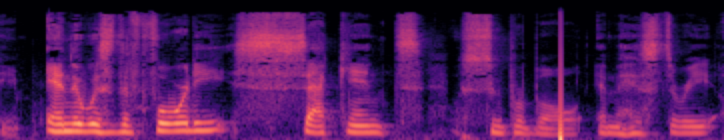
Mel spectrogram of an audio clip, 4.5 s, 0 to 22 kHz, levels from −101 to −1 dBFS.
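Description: At 3.49 s a processing stage in the chain hit invalid numbers at full scale: a calculation returned infinite or undefined values, and these were clamped to the largest value the format can hold, pinning the output at one extreme value, far beyond the speech's peaks, for one processing block. The stretch lasts about 11 ms, which fits a 512-sample block. Because the block is so short, the speech is interrupted by a single hard, very loud bang rather than a separate pop at each end.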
